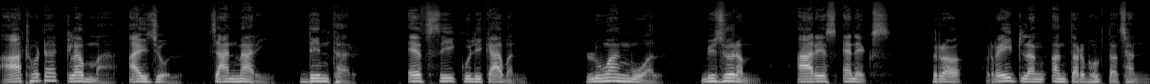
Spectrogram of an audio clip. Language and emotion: Nepali, neutral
